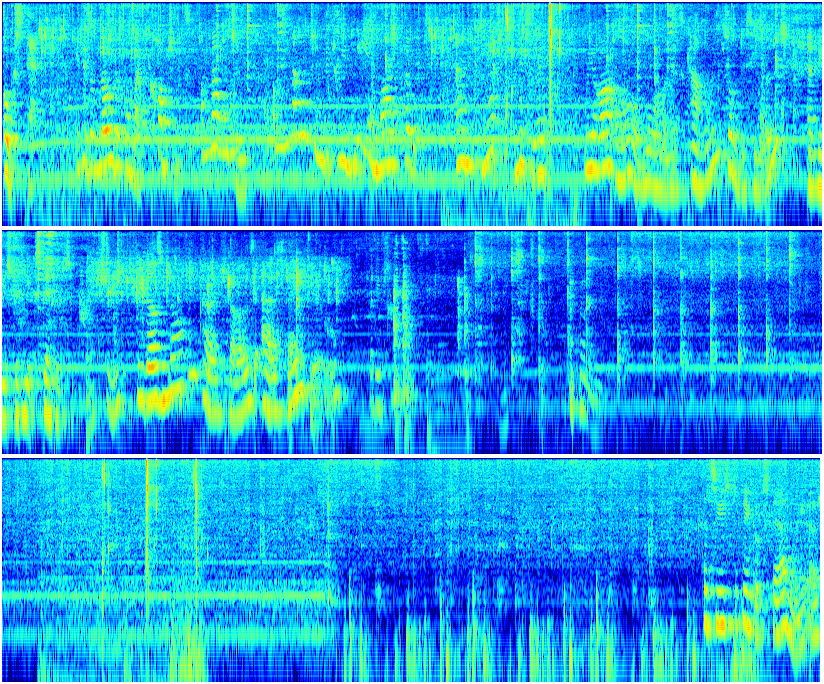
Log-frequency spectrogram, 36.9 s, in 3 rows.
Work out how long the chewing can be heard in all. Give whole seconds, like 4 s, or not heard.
5 s.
